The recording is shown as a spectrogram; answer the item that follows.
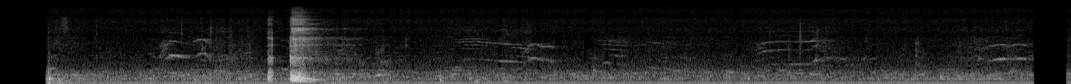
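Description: Ambience through the PA microphone, cutting in suddenly about half a second in: a steady low hum with faint, short, high chirping sounds, and one loud cough about three seconds in.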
